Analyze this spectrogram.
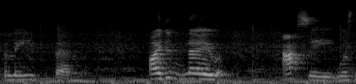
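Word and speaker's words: ASCII: I didn't know assy was like some kind of keyboard thing. So there's somebody in my chat who spelt like the keyboard thing. And I didn't know it's pronounced assy, and this entire time I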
